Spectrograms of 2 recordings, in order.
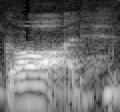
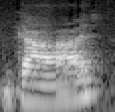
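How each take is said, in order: First: The vowel sounds like the one in 'dot'. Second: The vowel sounds like the one in 'father'. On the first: "this one would could be like Dot" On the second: "this one could also be like Father"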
